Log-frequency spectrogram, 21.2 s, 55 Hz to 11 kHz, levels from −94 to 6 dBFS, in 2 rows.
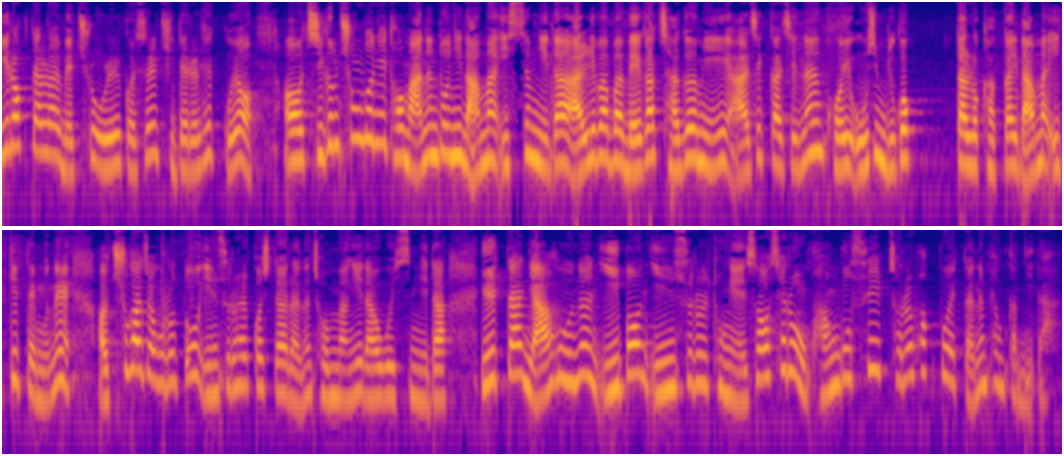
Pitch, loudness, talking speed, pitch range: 270 Hz, -17 LUFS, 340 characters per minute, 225-315 Hz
